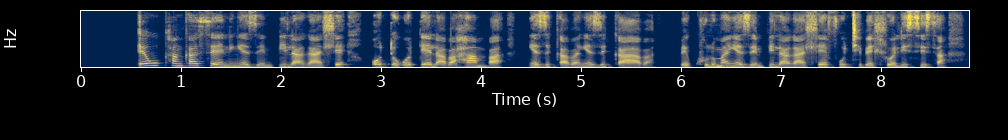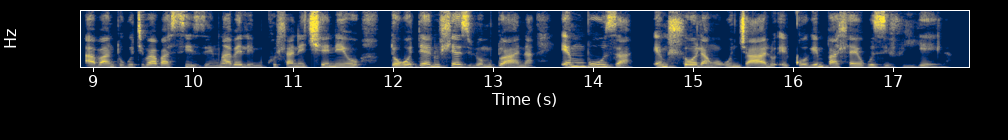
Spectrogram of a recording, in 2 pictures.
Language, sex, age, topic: North Ndebele, male, 25-35, health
